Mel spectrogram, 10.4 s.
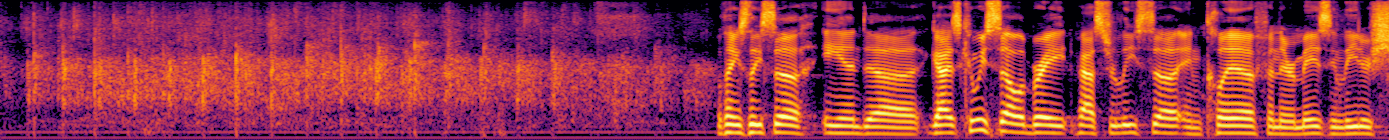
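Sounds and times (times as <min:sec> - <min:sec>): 
congregation applause welcoming a pastor at a church worship service: 0:00.0 - 0:05.4
speech: 0:05.4 - 0:10.4.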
